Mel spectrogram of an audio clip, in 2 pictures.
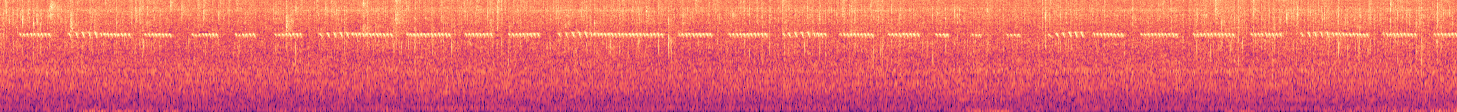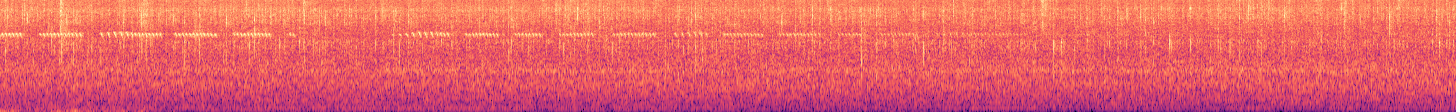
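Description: Steady monsoon rain falling on trees, grass and floodwater, with a cricket chirping over it in quick, even, high-pitched pulses. The chirping breaks off briefly about two-thirds of the way through, starts again, then stops a few seconds before the end while the rain carries on.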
